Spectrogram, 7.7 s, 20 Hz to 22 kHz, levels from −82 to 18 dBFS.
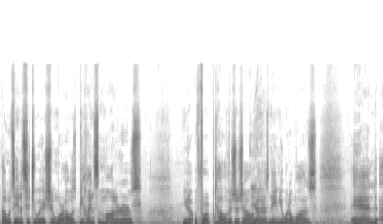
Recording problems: squashed, flat; heavily

